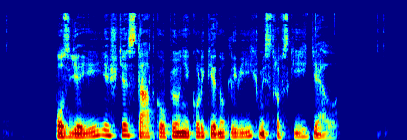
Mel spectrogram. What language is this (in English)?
Czech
